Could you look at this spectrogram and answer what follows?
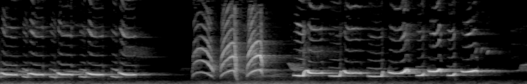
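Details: Masked laughingthrush song used as a lure to prompt other songbirds to sing: a run of five rich whistled phrases, a burst of loud arched notes, then a series of rising-and-falling whistles repeated about twice a second.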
